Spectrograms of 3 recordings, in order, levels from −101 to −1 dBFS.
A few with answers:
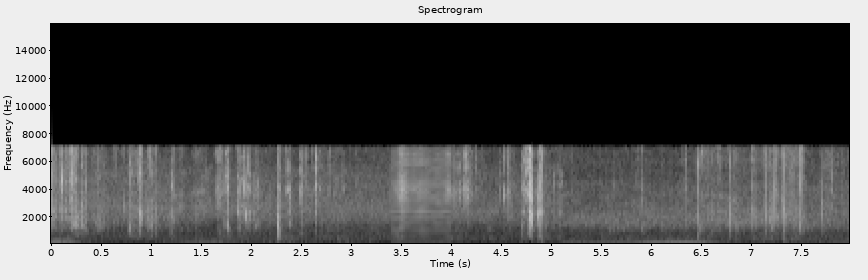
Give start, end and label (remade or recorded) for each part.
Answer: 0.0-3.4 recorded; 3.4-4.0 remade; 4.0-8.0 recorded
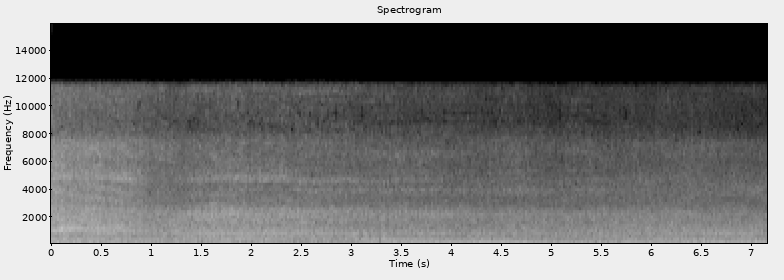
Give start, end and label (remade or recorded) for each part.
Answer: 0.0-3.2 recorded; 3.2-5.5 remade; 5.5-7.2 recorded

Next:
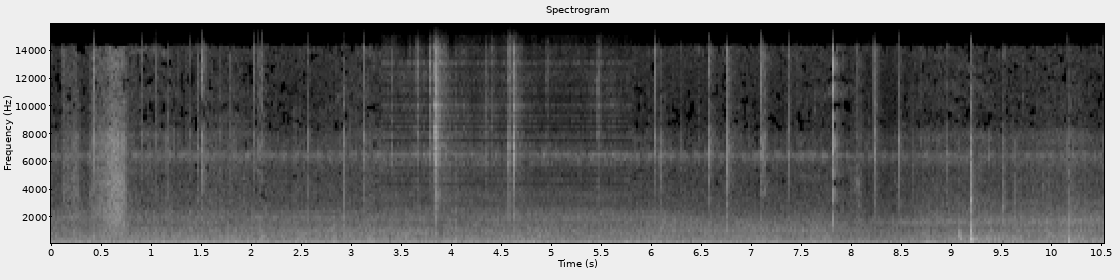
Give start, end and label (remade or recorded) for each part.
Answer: 0.0-3.3 recorded; 3.3-5.8 remade; 5.8-10.5 recorded

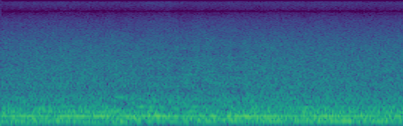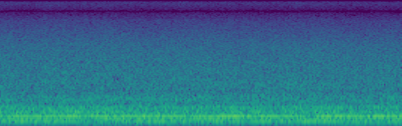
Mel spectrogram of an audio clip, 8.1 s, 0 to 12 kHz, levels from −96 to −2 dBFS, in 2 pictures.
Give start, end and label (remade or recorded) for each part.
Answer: 0.0-1.1 recorded; 1.1-2.5 remade; 2.5-8.1 recorded

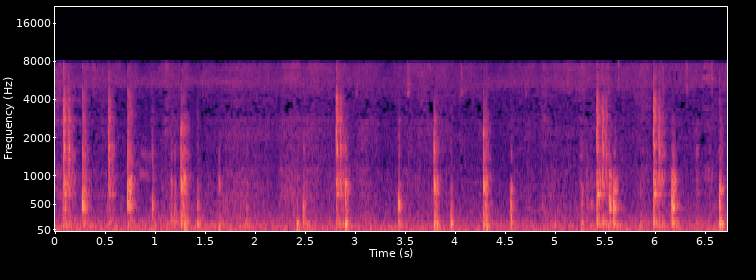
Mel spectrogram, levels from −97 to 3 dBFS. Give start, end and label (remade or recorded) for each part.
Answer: 0.0-6.7 recorded

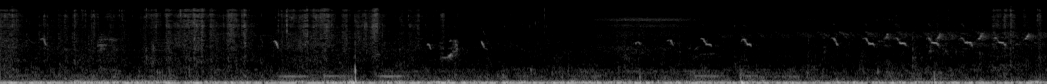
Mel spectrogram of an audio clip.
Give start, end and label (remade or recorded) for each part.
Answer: 0.0-1.6 recorded; 1.6-2.1 remade; 2.1-6.0 recorded; 6.0-10.5 remade

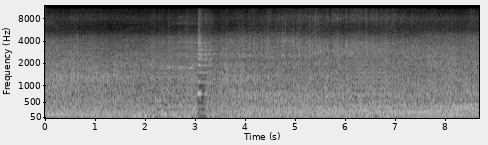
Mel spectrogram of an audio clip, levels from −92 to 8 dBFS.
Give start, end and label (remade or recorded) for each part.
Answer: 0.0-2.1 recorded; 2.1-3.2 remade; 3.2-6.1 recorded; 6.1-6.9 remade; 6.9-8.7 recorded

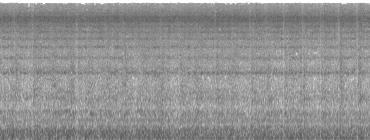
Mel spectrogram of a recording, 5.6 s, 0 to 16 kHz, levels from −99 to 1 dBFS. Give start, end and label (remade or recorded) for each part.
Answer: 0.0-0.6 recorded; 0.6-3.8 remade; 3.8-5.6 recorded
